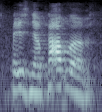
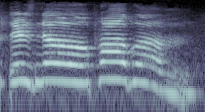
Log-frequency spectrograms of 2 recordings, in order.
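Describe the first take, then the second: First: Said in the usual way. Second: Very slow, high and loud; slow high reassurance. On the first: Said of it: "repeated plainly". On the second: Shown as a demonstration. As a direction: stretch out each word reassuringly. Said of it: "repeated plainly after".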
